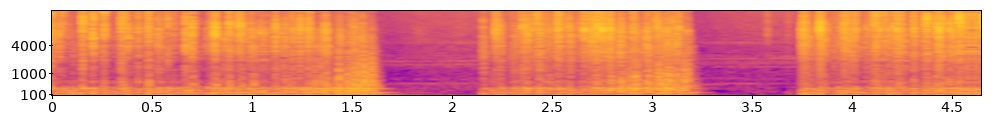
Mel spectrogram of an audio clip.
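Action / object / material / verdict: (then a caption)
scrape / metal mesh grille of a microphone / metal mesh / none. Long pink glitter acrylic nails scratch and rake across the metal mesh grille of a large dark-grey Blue Yeti USB microphone lying on its side. The result is dense, rapid scratchy friction with a heavy low rumble, broken by two brief quieter pauses before the raking resumes.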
